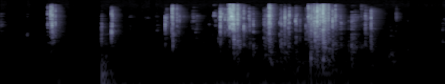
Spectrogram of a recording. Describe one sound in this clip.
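A foil pack tears open.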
